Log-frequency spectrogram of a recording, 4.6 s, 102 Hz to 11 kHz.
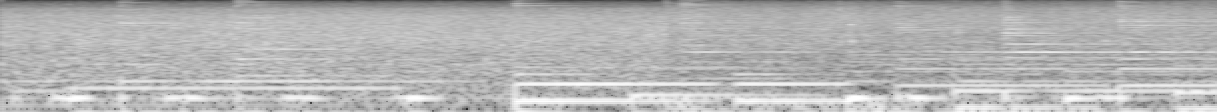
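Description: Upper and Lower Falls of the Yellowstone River pouring over 5,000 gallons per second, a steady broad roar of falling water with a low tonal hum layered in, moderately loud and unbroken.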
